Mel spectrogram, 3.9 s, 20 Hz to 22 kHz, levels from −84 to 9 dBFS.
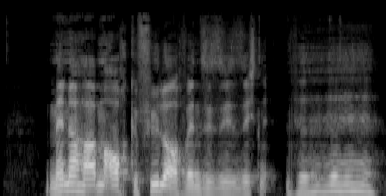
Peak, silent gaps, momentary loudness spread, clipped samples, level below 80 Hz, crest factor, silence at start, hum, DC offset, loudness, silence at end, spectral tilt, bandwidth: -2 dBFS; none; 14 LU; under 0.1%; -56 dBFS; 18 dB; 0.45 s; none; under 0.1%; -18 LUFS; 0.1 s; -7 dB/octave; 16 kHz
